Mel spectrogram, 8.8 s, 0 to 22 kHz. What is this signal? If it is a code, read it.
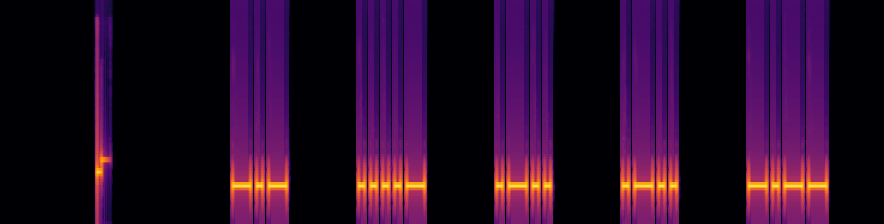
Morse code, heard as a keyed tone, about 20 wpm, spaced as for 9 wpm, 700 Hz. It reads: K4LLY
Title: USA Call Signs - 5 Characters - 4x Character Spacing - 20wpm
